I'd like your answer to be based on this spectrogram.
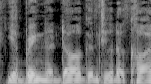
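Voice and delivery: usual speaking voice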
